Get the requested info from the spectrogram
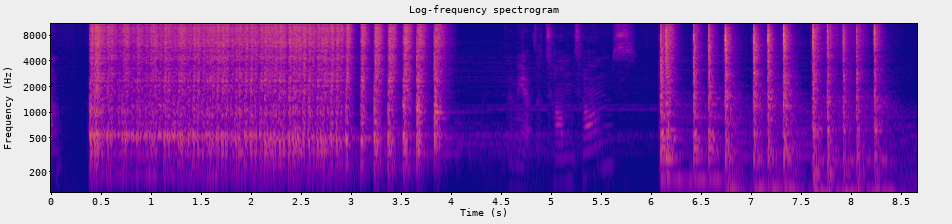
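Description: Snare drum played with sticks: a continuous roll for about two and a half seconds, breaking into a short run of separate strokes. After a pause, another quick run of hits starts about six seconds in, joined near the end by a deep, ringing drum note.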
